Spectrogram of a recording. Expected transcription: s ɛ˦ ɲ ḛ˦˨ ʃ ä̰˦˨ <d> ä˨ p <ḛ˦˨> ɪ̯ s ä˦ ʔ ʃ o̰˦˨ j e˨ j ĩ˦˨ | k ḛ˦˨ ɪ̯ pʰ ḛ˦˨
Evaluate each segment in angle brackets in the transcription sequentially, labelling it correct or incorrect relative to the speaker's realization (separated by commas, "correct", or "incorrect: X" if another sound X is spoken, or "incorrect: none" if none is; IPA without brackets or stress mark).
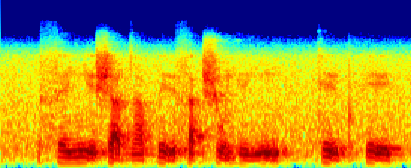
correct, correct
